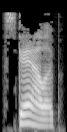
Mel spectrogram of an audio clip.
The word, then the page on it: scallop: British English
